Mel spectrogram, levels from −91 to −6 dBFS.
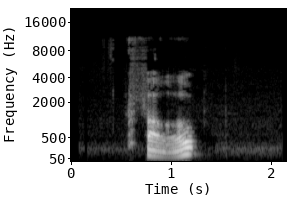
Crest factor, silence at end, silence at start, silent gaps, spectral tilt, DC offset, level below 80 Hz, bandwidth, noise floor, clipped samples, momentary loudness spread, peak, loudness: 20 dB; 0.9 s; 0.55 s; none; -7.5 dB/octave; under 0.1%; -64 dBFS; 11.5 kHz; -67 dBFS; under 0.1%; 22 LU; -12 dBFS; -27 LUFS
